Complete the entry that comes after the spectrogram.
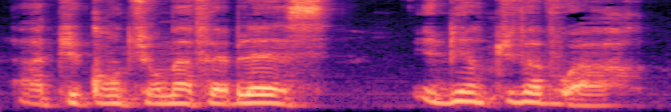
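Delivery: high, threatening outburst; enraged yelling. A narrator's reading. Scorned old man threatens his disciple, enraged yelling. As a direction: yell a threat at the scornful one. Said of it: "hurlait Altotas".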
